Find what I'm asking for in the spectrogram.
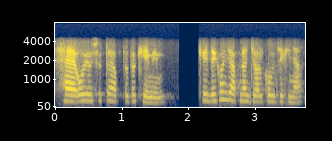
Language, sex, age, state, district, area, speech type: Bengali, female, 18-30, West Bengal, Jalpaiguri, rural, conversation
